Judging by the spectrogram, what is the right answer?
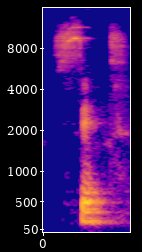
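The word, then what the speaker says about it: sept: Set. Set. No set con la P, sino set. Sí se escribe la P, pero no la pronunciamos.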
